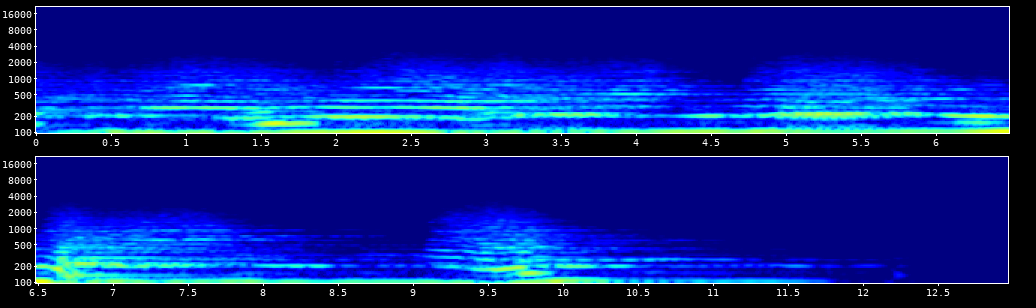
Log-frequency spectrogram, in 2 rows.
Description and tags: timp superball mallet 4
timpano (kettle drum) played with a superball mallet. similar to #3 but a bit longer and the pitch changes more. (this is an acoustic recording, no effects have been added! the apparent reverb is from the drum itself, not the room)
